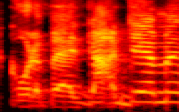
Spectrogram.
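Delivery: put-on furious mom, very high-pitched, raspy, scolding. Retelling his mom bursting in at night: imitating his pissed-off mom. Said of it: "she'd get fucking pissed off at me".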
